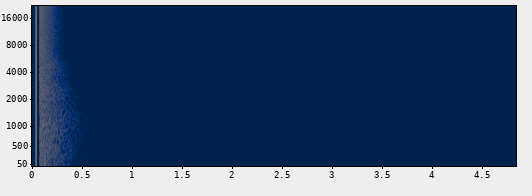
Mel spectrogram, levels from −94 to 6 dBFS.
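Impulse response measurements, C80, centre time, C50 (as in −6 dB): 7.5 dB, 34 ms, 4.0 dB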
